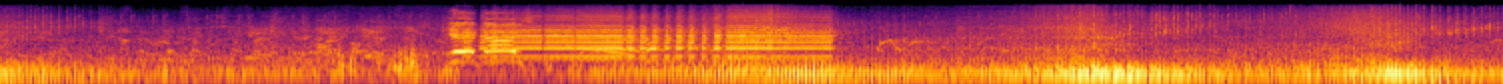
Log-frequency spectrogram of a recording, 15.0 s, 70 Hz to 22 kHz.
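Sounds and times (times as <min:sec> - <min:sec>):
vehicle horn: 0:04.6 - 0:08.5
passing vehicle engine: 0:05.2 - 0:15.0.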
